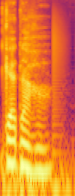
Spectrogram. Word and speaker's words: Gadara: Quelque chose comme Gadara, avec l'accent sur la deuxième syllabe.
